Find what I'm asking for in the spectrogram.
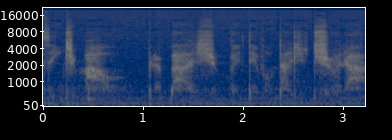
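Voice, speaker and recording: Someone whispers at a very slow pace, calm and gentle in tone. Noticeable background noise sits behind the voice. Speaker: ASMR creator. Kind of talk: ASMR reflective talk, calming monologue. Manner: soft, calm, gentle.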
